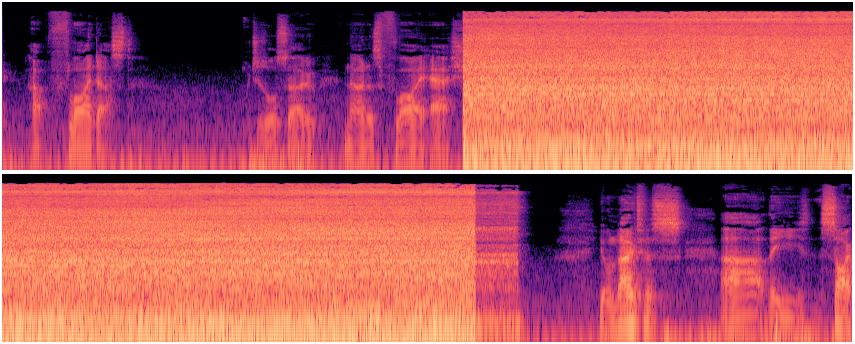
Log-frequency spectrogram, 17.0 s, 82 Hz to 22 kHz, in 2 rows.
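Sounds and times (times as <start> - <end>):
vacuum air rush with rumble: 4.6 - 13.7.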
